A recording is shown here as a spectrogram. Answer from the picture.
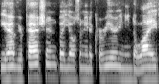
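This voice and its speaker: Monotone, flat delivery from a man at a medium pitch. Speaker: podcast host. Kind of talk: casual chat.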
